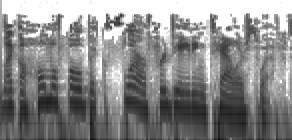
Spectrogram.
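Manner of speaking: normal talking voice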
